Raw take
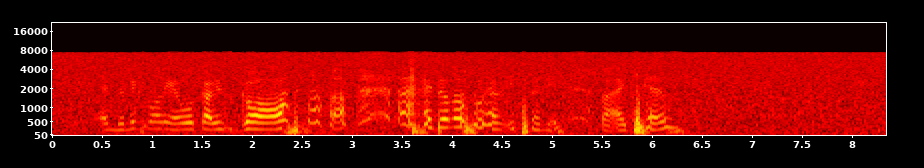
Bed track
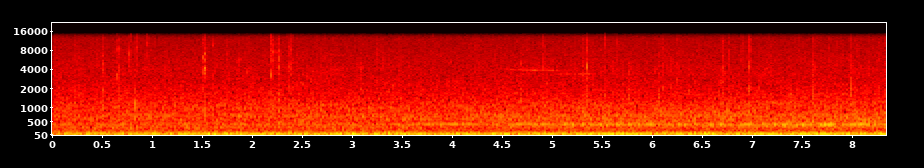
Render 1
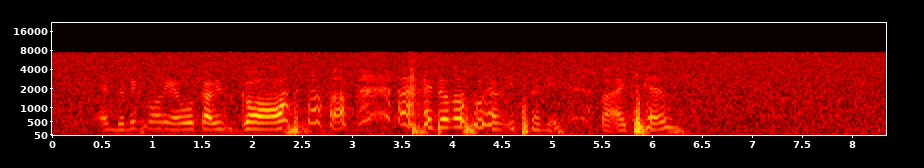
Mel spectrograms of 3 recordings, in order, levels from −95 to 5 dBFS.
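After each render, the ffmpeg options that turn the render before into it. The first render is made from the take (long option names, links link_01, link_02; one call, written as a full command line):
ffmpeg -i in.wav -af "afftdn=noise_reduction=8:noise_floor=-47" out.wav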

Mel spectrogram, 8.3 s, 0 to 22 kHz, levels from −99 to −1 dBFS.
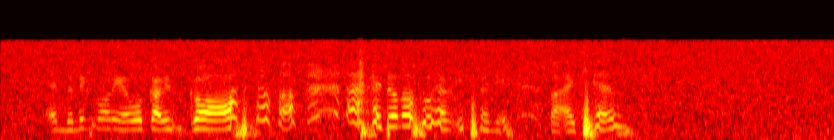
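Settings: ffmpeg -i in.wav -af "volume=-2.5dB" out.wav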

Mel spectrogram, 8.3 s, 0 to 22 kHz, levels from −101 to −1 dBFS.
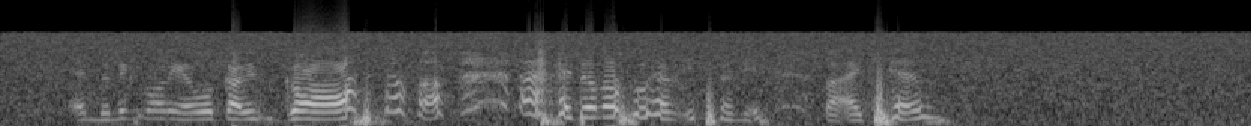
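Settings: ffmpeg -i in.wav -af "asoftclip=type=hard:threshold=-26.5dB" out.wav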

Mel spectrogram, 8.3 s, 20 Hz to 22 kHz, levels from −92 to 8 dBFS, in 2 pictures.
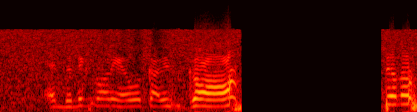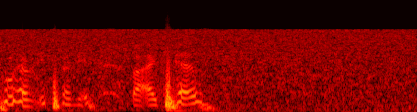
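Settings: ffmpeg -i in.wav -filter_complex "[0:a]asettb=1/sr,asplit=3[link_01][link_02][link_03];[link_01]atrim=end=0.904[link_04];[link_02]atrim=start=0.9:end=1.76,asetpts=PTS-STARTPTS,afade=type=in:duration=0.004:curve=qsin,afade=type=out:start_time=0.856:duration=0.004:curve=qsin,acompressor=threshold=-39dB:ratio=10:attack=3.2:release=140:knee=1:detection=peak[link_05];[link_03]atrim=start=1.756[link_06];[link_04][link_05]acrossfade=duration=0.004:curve1=hsin:curve2=qsin[link_07];[link_07][link_06]acrossfade=duration=0.004:curve1=qsin:curve2=hsin,asettb=1/sr,asplit=3[link_08][link_09][link_10];[link_08]atrim=end=4.574[link_11];[link_09]atrim=start=4.57:end=6.2,asetpts=PTS-STARTPTS,afade=type=in:duration=0.004:curve=qsin,afade=type=out:start_time=1.626:duration=0.004:curve=qsin,afreqshift=78[link_12];[link_10]atrim=start=6.196[link_13];[link_11][link_12]acrossfade=duration=0.004:curve1=hsin:curve2=qsin[link_14];[link_14][link_13]acrossfade=duration=0.004:curve1=qsin:curve2=hsin,asplit=3[link_15][link_16][link_17];[link_15]atrim=end=2.42,asetpts=PTS-STARTPTS,afade=type=out:start_time=2.416:duration=0.004:curve=hsin[link_18];[link_16]atrim=start=2.42:end=3.82,asetpts=PTS-STARTPTS,volume=0[link_19];[link_17]atrim=start=3.82,asetpts=PTS-STARTPTS,afade=type=in:duration=0.004:curve=hsin[link_20];[link_18][link_19][link_20]concat=n=3:v=0:a=1" out.wav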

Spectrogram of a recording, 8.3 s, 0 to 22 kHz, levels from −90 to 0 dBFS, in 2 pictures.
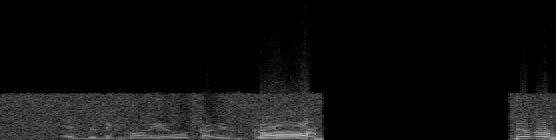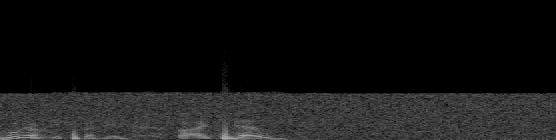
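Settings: ffmpeg -i in.wav -af anull out.wav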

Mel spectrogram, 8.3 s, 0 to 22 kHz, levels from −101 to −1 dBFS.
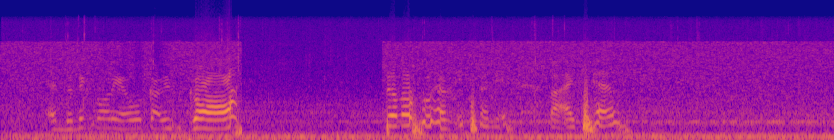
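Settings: ffmpeg -i in.wav -i bed.wav -filter_complex "[1:a]volume=-18dB[link_01];[0:a][link_01]amix=inputs=2:normalize=0" out.wav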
